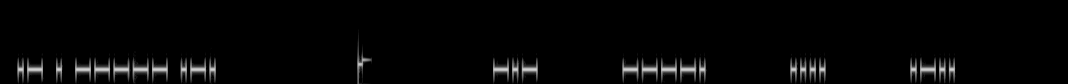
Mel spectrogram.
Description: Morse code, heard as a keyed tone, about 25 wpm, spaced as for 13 wpm, 700 Hz. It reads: AE0R K9HL
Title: USA Call Signs - 4 Characters - 6x Character Spacing - 25wpm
